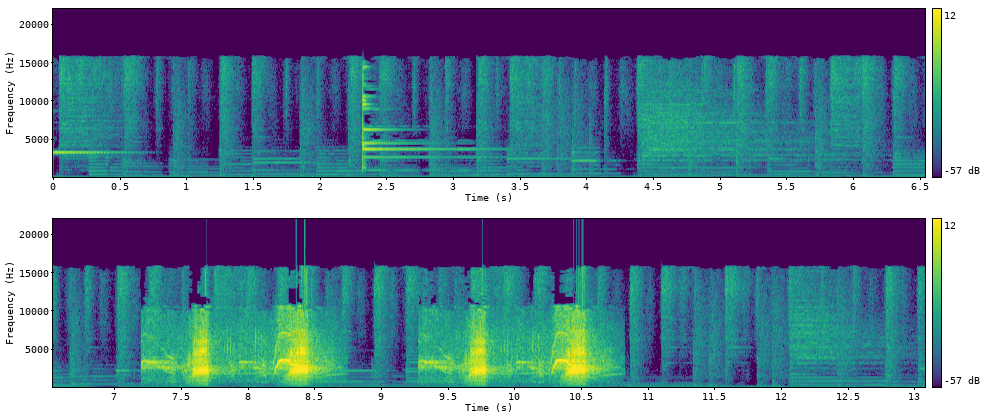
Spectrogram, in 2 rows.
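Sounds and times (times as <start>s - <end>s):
background music: 1.2s - 11.1s
duck quacking: 7.2s - 8.7s, 9.3s - 10.8s.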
